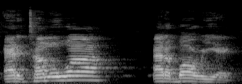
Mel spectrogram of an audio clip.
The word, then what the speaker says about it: Adetomiwa Adebawore: It's okay, It's Adetomiwa Adebawore.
